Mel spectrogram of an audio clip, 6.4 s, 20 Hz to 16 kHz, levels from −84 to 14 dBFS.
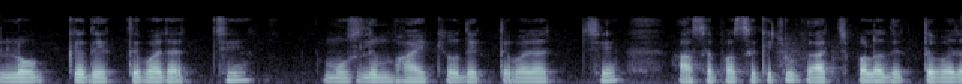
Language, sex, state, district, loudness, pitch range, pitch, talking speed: Bengali, male, West Bengal, Paschim Medinipur, -21 LUFS, 115-125 Hz, 120 Hz, 160 wpm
